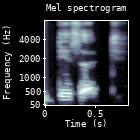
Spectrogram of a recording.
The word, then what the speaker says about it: desert: एस ई आर टी इसे pronounce करते हैं डेजर्ट और यह इस्तेमाल होता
